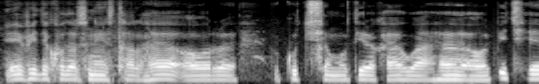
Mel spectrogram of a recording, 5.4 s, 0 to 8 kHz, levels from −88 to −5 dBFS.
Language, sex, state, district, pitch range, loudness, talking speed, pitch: Hindi, male, Chhattisgarh, Balrampur, 110-120 Hz, -13 LUFS, 155 wpm, 115 Hz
